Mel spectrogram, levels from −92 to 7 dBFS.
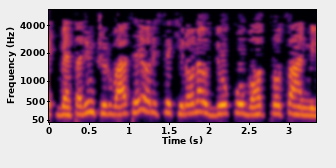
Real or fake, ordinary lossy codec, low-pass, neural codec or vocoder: real; none; 5.4 kHz; none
